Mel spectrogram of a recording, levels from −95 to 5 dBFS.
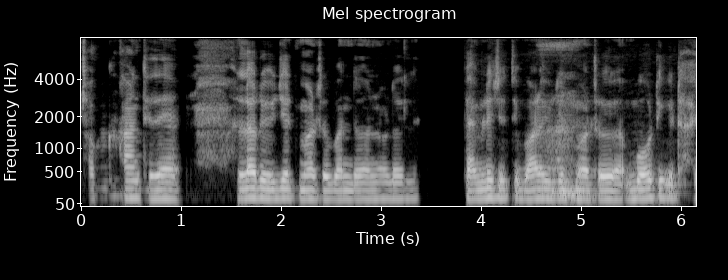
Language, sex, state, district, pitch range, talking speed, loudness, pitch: Kannada, male, Karnataka, Dharwad, 110-115 Hz, 95 wpm, -22 LUFS, 110 Hz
